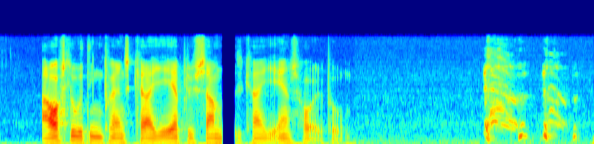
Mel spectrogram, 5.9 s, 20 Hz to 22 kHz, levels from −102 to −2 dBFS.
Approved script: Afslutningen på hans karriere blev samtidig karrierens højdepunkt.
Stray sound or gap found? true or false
true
